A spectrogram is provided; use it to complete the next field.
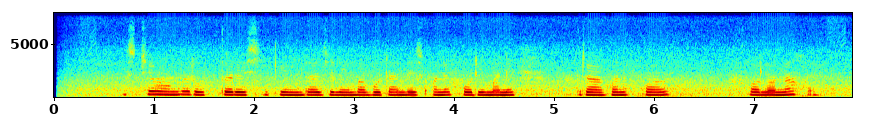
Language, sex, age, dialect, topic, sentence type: Bengali, female, 18-24, Western, agriculture, statement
